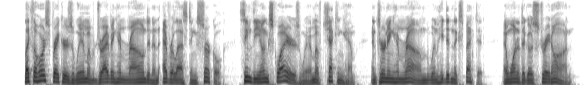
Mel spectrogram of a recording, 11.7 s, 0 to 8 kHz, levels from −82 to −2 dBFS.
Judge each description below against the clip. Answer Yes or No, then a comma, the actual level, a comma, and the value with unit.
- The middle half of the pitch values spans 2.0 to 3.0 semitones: No, average, 3.9 semitones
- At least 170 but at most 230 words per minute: Yes, average, 180 wpm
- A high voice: No, low, 110 Hz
